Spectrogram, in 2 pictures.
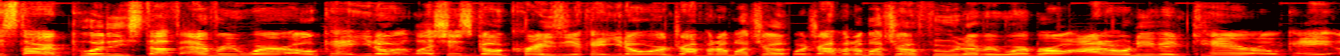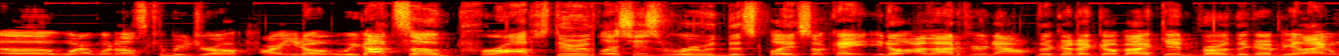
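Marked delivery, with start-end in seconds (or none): none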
